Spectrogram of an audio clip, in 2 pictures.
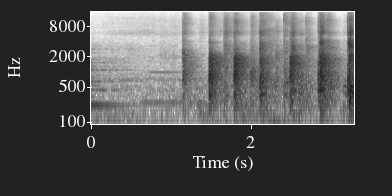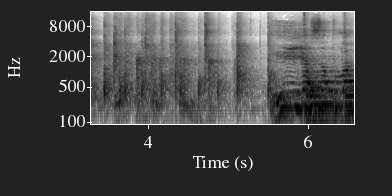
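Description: An acoustic guitar chord rings out and fades. A second later come sharp rhythmic hits, about three a second, for some four seconds. The guitar comes back in loudly near the end.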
